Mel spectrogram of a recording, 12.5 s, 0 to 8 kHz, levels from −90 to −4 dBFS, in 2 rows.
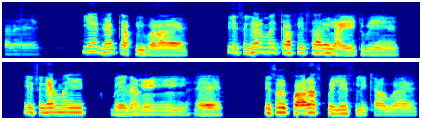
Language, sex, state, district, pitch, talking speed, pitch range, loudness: Hindi, male, Bihar, Saran, 160 Hz, 145 wpm, 140-210 Hz, -23 LUFS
